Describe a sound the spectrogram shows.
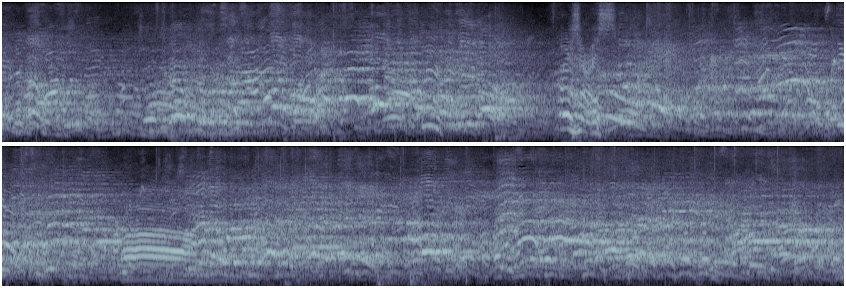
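Children shout and call out excitedly throughout, echoing in a large covered hall.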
